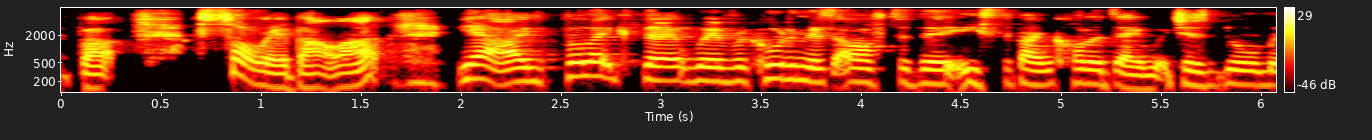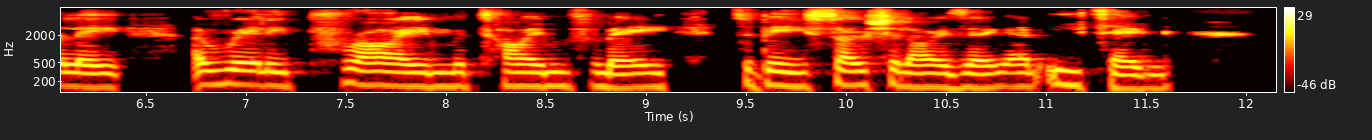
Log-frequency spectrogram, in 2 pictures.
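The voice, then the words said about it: Voice sounds slightly unwell. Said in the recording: “you've been been not so well. ... You can probably still hear it in my voice a little bit”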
